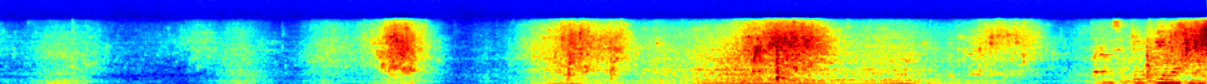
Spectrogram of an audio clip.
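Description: Rubber floor squeegee pushing a shallow layer of floodwater across a smooth painted floor, in repeated swishing, watery strokes that swell and fade, the longest one through the middle.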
